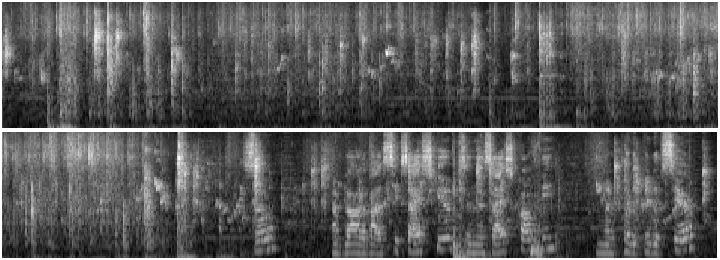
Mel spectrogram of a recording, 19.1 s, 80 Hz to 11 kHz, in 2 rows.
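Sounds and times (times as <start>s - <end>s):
plastic bag crinkling: 0.0s - 12.9s.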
